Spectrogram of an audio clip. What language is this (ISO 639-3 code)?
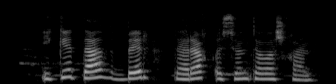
bak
